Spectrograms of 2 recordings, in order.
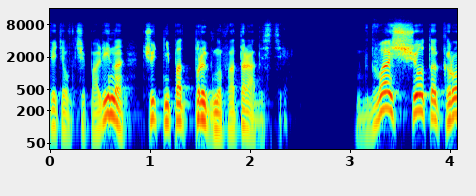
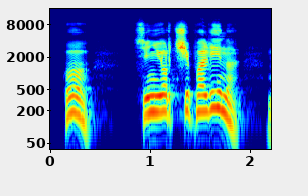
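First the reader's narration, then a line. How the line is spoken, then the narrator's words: Exclamation. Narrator (Russian): воскликнул он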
